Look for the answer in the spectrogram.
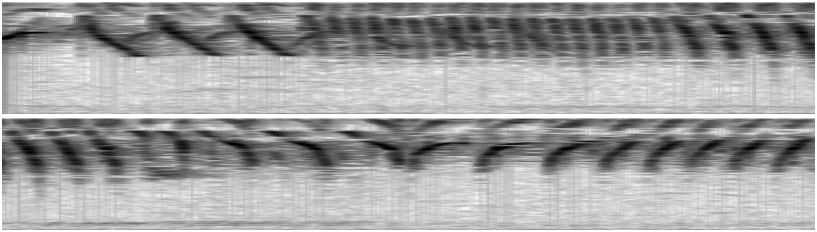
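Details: Long canary song in the gacor style with luxurious cengkok: a few falling whistles open into a dense, buzzy high trill, followed by repeated swooping notes about three per second.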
